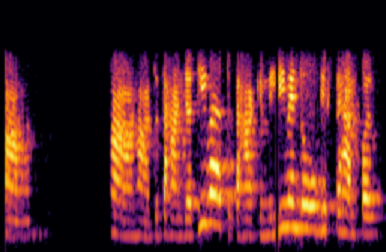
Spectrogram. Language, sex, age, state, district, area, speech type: Sindhi, female, 18-30, Uttar Pradesh, Lucknow, urban, conversation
